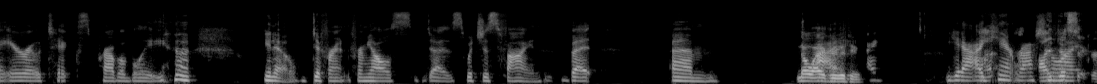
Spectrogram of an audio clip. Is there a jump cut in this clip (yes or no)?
no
